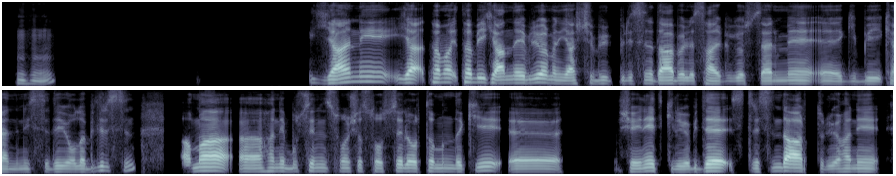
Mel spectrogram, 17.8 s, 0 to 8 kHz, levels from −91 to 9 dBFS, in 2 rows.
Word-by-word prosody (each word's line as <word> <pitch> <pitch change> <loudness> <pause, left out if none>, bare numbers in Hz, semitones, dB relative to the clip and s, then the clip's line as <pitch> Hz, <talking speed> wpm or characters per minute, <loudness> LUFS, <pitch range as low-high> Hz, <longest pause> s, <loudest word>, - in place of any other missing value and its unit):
Hı - - -15
hı. 100 -2 -14 2.5
Yani, 155 +9 +2
ya, 135 +1 +4
tama 150 -1 0
tabii 150 -1 +1
ki 135 - +3
anlayabiliyorum, 125 +3 +3
hani, 110 -2 -4
yaşça 105 +1 -2
büyük 110 -2 -11
birisine 105 +1 -10
daha, 105 0 +5
böyle, 105 -1 -3
saygı 95 -2 -2
gösterme, 100 +1 -5
eee, 100 -3 -4
gibi 95 +2 -9
kendini 95 -1 -6
hissediyor 100 +1 -7
olabilirsin 115 +8 -8 0.4
ama, 130 +3 +6
aaa, 110 +1 0
hani, 120 -3 -6
bu 115 - -10
senin 120 0 -6
sonuçta 115 0 -8
sosyal 115 +1 -5
ortamındaki, 115 +3 -3
eee, 100 0 0 0.6
şeyini 105 +3 -2
etkiliyor. 100 -5 -3
Bir 105 - -12
de 120 0 +7
stresini 105 +4 -10
de - - +9
arttırıyor. 105 -3 +4
Hani, 105 -1 -3
110 Hz, 130 wpm, -21 LUFS, 100-120 Hz, 2.5 s, de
